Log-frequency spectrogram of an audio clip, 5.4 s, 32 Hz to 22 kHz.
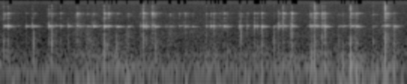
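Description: A small ceramic cup is tapped repeatedly in a quick, uneven series of light taps. Each tap rings briefly with a bright, chime-like tone around 3 kHz and higher overtones, over a faint low rumble.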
